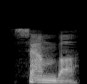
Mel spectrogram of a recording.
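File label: "samba", English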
